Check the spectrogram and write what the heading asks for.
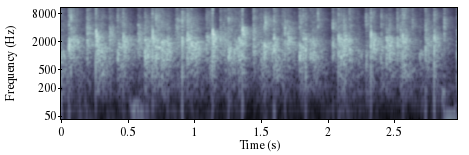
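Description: Steady audience applause, a dense patter of many hands clapping at a fairly even loudness throughout, with no one speaking over it.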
